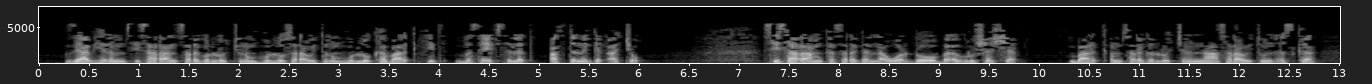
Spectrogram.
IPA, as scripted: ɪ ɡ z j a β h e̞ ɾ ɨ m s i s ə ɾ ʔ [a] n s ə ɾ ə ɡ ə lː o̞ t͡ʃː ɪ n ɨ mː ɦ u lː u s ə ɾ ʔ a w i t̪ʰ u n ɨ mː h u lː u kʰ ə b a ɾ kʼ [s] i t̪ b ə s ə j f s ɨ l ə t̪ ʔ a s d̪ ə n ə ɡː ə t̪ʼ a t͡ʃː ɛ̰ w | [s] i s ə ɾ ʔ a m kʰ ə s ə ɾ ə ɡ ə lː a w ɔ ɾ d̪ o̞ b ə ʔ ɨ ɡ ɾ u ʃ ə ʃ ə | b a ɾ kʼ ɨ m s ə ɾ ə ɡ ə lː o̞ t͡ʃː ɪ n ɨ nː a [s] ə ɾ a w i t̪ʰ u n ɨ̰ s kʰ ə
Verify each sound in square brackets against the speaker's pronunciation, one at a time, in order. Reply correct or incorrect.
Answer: correct, incorrect, correct, correct

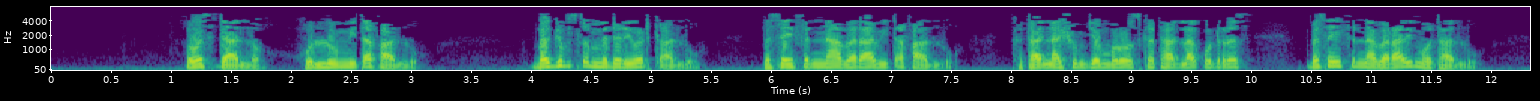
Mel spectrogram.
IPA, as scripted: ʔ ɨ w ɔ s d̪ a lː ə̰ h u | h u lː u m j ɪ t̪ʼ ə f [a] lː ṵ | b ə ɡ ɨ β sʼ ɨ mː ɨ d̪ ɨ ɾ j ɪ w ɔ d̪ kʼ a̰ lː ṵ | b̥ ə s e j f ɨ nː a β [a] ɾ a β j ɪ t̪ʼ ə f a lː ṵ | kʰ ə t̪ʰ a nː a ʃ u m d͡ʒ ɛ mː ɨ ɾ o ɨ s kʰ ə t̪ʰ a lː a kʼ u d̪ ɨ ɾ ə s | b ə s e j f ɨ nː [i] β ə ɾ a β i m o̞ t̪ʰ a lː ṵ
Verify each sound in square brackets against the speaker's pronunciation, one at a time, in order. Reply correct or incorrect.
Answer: correct, incorrect, incorrect

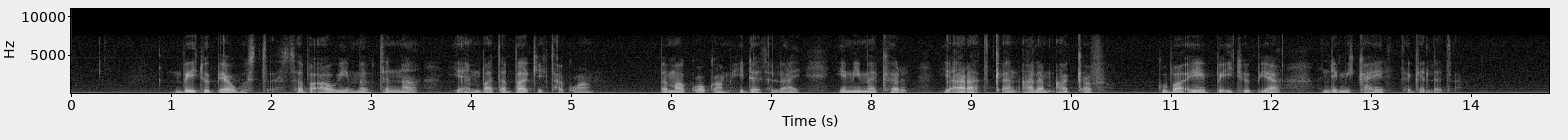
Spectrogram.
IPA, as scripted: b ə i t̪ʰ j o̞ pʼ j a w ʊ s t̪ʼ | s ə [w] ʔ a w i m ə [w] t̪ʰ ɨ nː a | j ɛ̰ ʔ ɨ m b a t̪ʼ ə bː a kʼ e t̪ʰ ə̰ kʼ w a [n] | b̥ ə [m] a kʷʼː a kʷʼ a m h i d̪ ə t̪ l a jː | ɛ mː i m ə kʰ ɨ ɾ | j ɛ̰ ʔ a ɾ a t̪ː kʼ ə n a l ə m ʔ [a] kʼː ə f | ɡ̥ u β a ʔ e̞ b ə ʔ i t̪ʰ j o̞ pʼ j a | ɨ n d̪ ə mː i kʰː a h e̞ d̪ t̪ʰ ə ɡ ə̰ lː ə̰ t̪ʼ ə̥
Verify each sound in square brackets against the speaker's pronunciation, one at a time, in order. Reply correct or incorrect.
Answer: incorrect, incorrect, incorrect, correct, correct

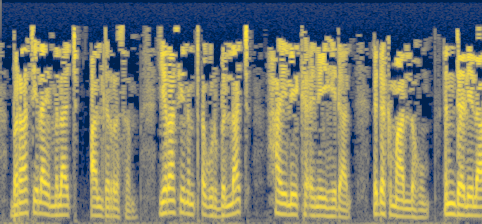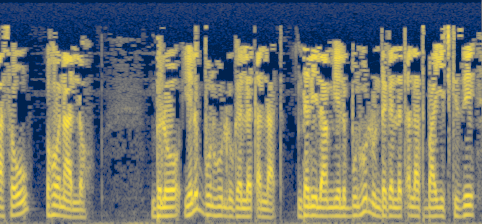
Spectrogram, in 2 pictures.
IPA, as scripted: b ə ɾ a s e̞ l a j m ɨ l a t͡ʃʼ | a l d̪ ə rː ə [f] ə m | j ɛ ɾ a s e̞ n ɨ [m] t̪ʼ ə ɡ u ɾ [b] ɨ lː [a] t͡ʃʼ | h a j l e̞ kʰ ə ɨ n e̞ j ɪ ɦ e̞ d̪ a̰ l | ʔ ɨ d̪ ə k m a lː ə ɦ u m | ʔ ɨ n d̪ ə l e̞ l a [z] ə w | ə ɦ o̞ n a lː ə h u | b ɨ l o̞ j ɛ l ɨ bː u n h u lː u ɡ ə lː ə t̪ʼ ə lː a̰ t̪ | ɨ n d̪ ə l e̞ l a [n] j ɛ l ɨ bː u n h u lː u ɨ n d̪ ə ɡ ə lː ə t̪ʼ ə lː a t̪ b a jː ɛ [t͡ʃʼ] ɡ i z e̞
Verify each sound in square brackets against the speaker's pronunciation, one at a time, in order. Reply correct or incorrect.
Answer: incorrect, correct, correct, correct, incorrect, incorrect, incorrect

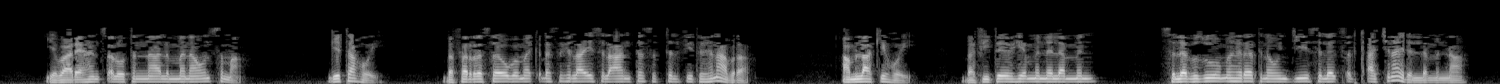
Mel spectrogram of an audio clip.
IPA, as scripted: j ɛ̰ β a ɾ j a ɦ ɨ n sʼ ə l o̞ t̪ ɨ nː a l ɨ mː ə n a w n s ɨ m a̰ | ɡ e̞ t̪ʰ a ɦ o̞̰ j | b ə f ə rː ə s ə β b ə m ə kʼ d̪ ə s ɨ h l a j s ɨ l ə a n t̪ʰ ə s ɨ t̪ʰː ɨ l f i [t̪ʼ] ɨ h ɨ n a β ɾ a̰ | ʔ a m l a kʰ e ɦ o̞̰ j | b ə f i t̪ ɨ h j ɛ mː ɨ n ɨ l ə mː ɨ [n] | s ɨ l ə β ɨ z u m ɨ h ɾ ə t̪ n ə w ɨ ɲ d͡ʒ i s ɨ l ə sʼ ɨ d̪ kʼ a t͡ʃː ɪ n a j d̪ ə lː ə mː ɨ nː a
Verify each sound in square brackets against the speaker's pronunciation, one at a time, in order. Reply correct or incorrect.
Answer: incorrect, correct

